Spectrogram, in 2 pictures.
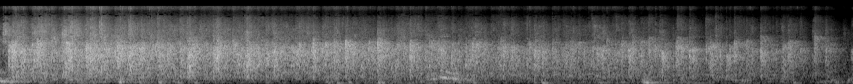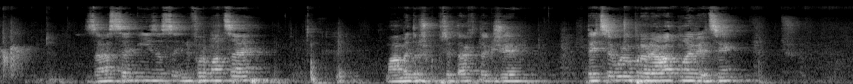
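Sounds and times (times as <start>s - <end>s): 
audience applause: 0.0s - 9.0s
speech: 9.7s - 11.2s, 12.4s - 15.9s.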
